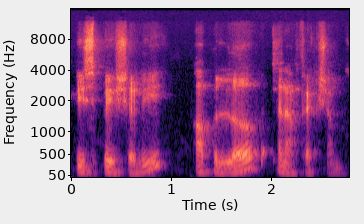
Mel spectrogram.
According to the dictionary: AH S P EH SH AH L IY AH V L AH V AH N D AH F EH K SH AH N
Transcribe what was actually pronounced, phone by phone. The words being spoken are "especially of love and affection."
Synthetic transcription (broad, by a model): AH S P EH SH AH L IY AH P L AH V AH N D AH F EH K SH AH N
